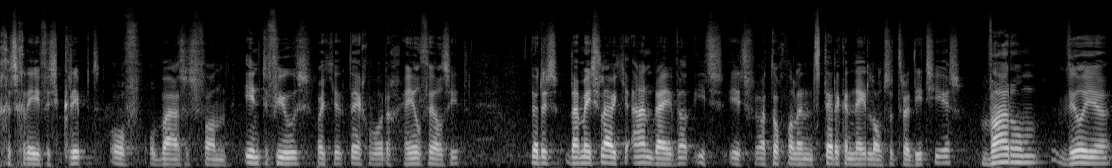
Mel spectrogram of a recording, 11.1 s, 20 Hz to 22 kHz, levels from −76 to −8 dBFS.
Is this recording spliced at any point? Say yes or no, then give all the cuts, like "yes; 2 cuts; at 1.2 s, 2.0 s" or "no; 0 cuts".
yes; 3 cuts; at 1.0 s, 2.3 s, 9.7 s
